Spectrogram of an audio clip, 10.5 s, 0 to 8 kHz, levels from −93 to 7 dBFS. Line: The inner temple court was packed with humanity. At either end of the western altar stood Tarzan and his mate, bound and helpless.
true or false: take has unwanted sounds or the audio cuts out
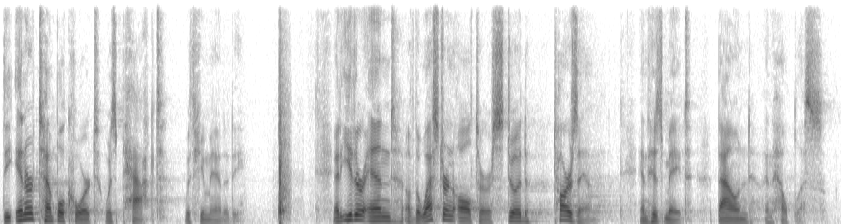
true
